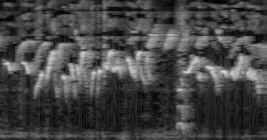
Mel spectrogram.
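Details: White-rumped shama kept as a prompting bird, played so other shamas copy it and grow talkative for fighting contests; loud, rich whistled song of rapid looping, rising and falling phrases with quick trills, over a faint low hum.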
